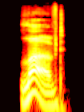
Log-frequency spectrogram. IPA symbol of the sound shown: d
